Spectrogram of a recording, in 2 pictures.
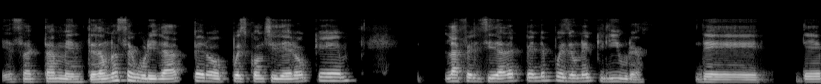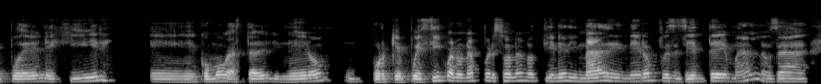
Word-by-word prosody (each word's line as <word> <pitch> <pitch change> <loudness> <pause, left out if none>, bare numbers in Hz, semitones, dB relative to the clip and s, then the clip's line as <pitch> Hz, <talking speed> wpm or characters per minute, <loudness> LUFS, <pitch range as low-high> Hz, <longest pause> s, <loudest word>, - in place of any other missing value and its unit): Exactamente, 125 0 0
da 125 - +6
una 170 +7 +3
seguridad, 140 -6 +3
pero, 145 -5 +3
pues, 140 +1 0
considero 140 +1 +1
que 170 0 +1 1.0
la 155 +1 +2
felicidad 145 -1 +1
depende, 160 +2 -1
pues, 180 -2 -2
de 145 - +2
un 145 - -2
equilibrio, 145 -6 -3 0.5
de 115 -2 -1 0.2
de 125 0 -1
poder 130 +1 +2
elegir, 145 +6 -1 0.3
eh, 125 -1 -3
cómo 130 +4 +2
gastar 125 0 +2
el 140 +1 -1
dinero, 135 +6 -1 0.4
porque, 125 -1 +1
pues, 130 +1 +1
sí, 170 +7 0
cuando 175 -4 +3
una 175 +2 -2
persona 165 0 -1
no 165 -1 -3
tiene 160 0 -1
di 160 -2 -2
nada 150 +4 +4
de 175 -2 0
dinero, 150 +3 -2
pues, 155 -3 -2
se 135 - -6
siente 140 +3 +2
mal, 190 - -6
o 140 - -5
sea, 140 -1 -2
140 Hz, 155 wpm, -21 LUFS, 130-160 Hz, 1.0 s, da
